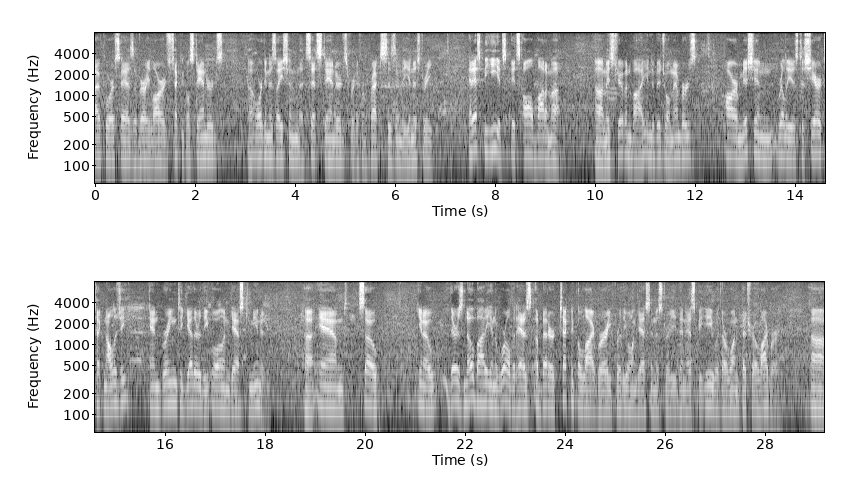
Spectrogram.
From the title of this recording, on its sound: at Offshore Technology Conference 2023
